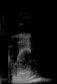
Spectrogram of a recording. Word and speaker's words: Glyn: How do I pronounce his name? Because it's written Glyn, but I'm feeling like it's a Scottish way of writing Glenn. I asked Glenn, and I'm pretty sure it was Glenn. It's Glenn.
